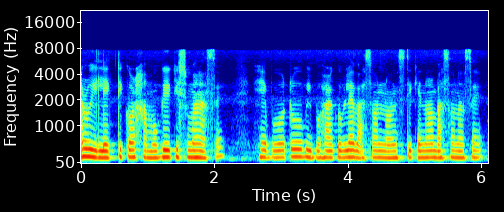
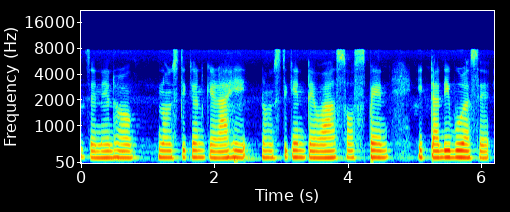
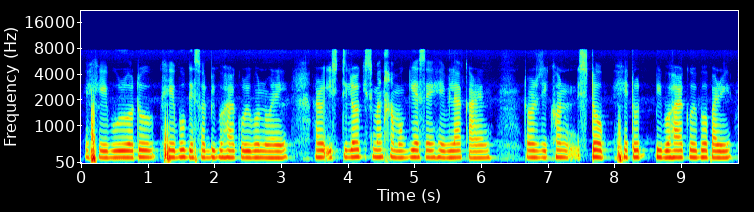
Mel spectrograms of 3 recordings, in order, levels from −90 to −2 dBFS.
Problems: constant background noise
